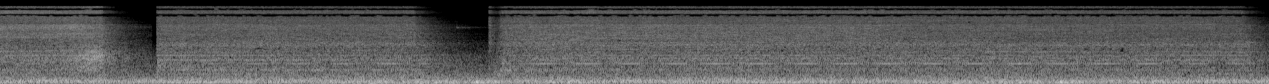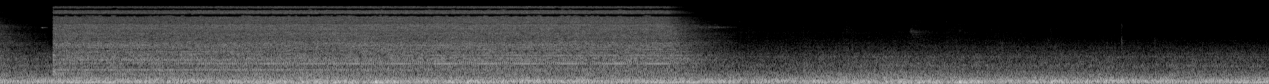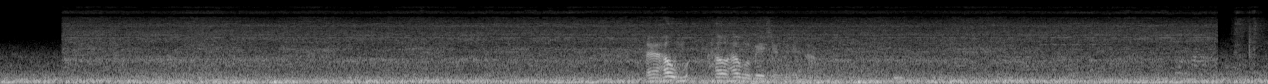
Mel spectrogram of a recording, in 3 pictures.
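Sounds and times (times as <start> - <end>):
low hum: 0.0 - 38.0.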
